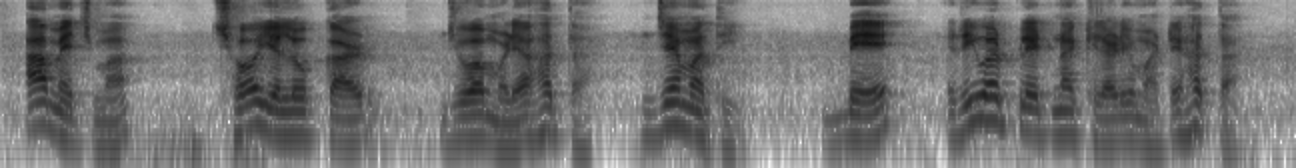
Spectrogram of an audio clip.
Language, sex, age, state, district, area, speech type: Gujarati, male, 45-60, Gujarat, Anand, urban, read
